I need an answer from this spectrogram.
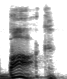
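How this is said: It is said with a traditional North Carolina accent.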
